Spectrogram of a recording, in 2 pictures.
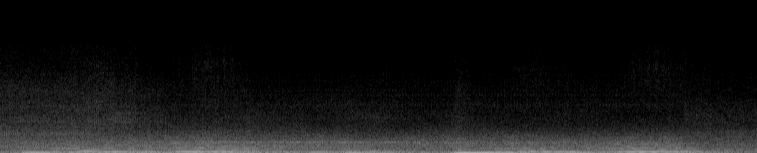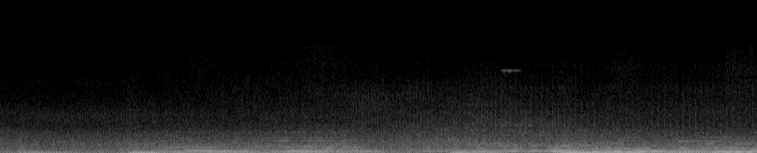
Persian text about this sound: امیر از اتاق بیرون میره. امیر با موتور توی بیابون میره.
